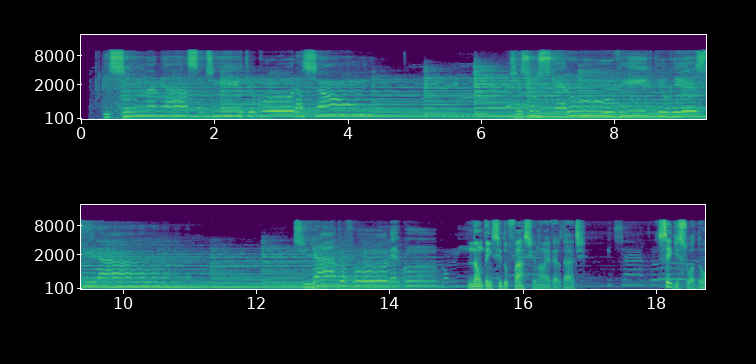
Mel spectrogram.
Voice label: pesames, Telemensagem Pêsames – Voz Masculina

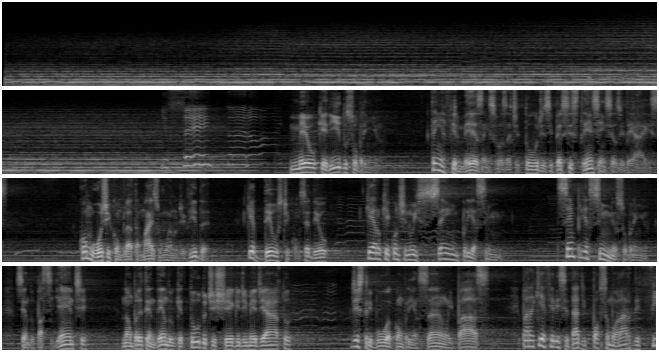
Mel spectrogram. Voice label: Voz Masculina; Aniversário de Sobrinho

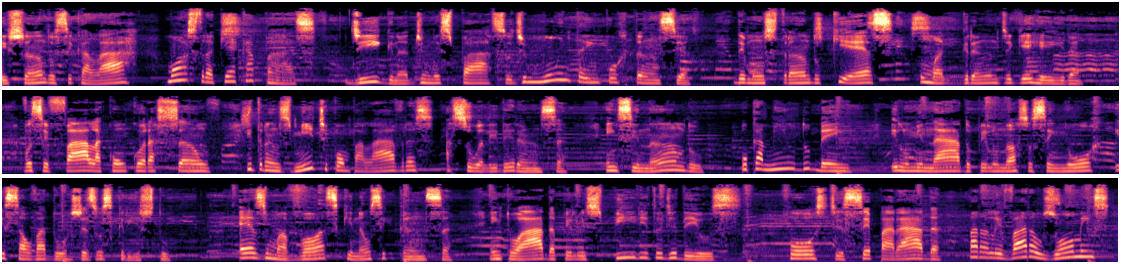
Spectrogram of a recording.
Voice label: pastora fem

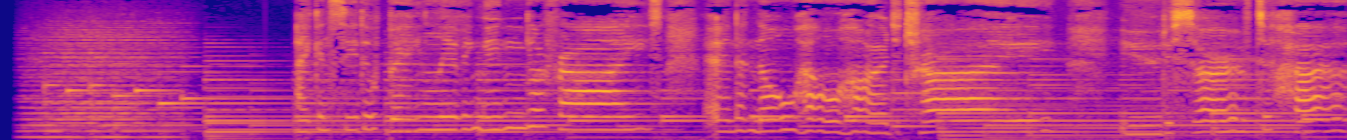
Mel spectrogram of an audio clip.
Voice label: dia dos namorados amante, voz feminina; dia dos namorados amantes

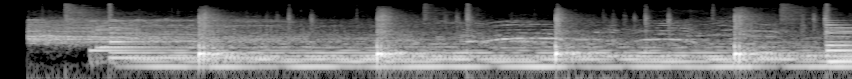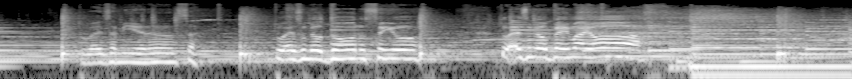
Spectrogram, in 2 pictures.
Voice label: namorada masc gospel, Aniversário Namorada Gospel – Voz Masculina

